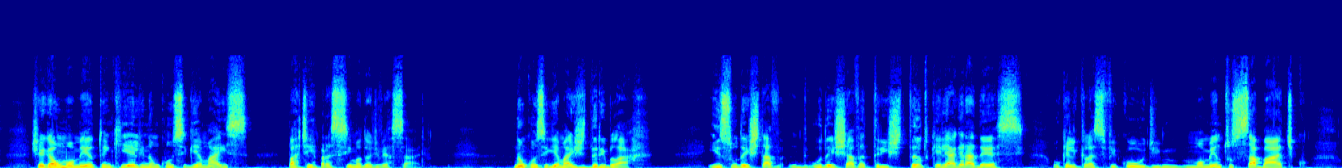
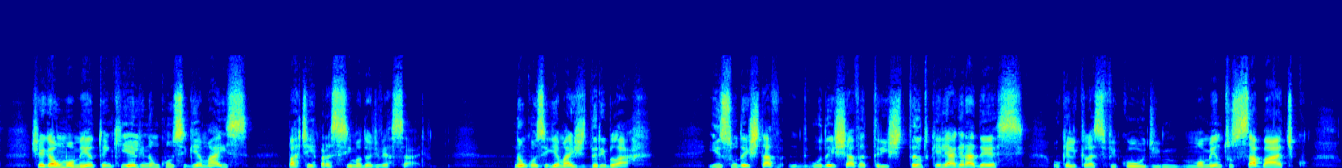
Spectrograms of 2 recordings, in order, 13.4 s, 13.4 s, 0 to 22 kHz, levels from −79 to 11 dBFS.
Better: first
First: none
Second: thin; very; fading below 300 Hz

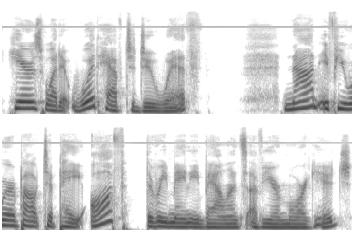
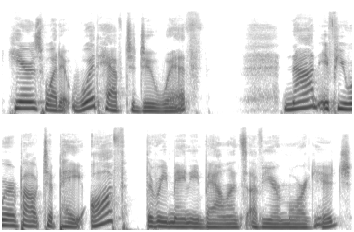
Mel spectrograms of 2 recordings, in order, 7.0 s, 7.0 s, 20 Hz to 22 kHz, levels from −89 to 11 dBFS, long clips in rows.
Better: second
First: high-pitched whine; faint; throughout; 8.5 kHz, 30 dB below the speech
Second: none

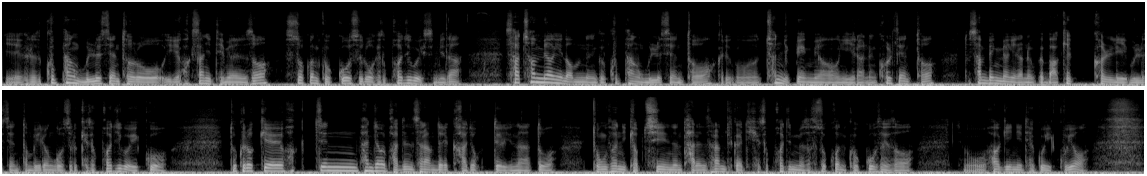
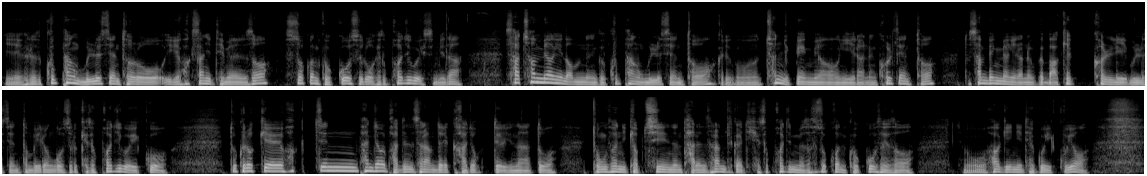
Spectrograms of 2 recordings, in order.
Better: second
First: low rumble; faint; throughout; 20 dB below the speech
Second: none

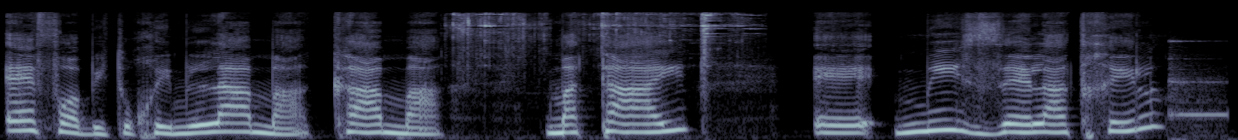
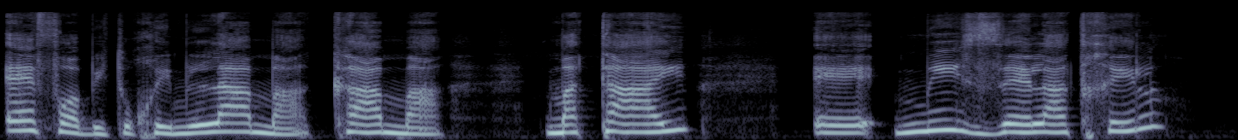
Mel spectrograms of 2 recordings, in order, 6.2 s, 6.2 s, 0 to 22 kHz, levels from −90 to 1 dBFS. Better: second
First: jangling keys; noticeable; from 2.5 to 3.5 s; peak 2 dB below the speech // doorbell; faint; at 6 s; peak 15 dB below the speech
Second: none

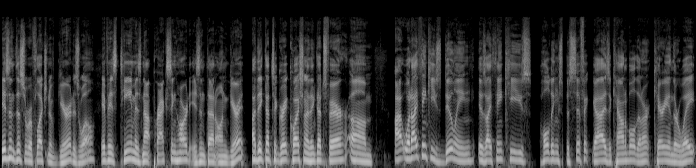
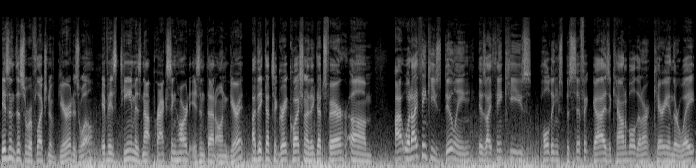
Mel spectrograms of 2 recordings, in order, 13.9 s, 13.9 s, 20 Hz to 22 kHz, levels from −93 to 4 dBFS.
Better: first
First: none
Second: wind noise on the microphone; occasional gusts; 20 dB below the speech

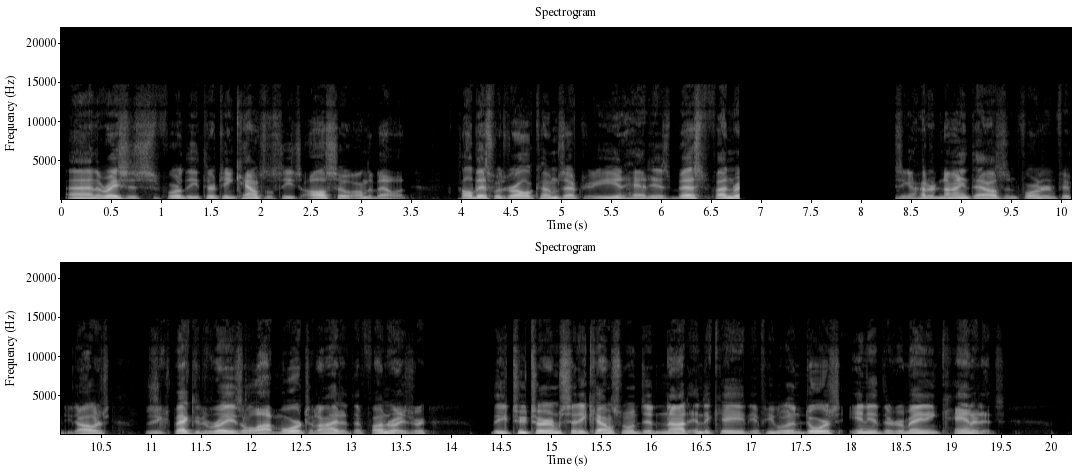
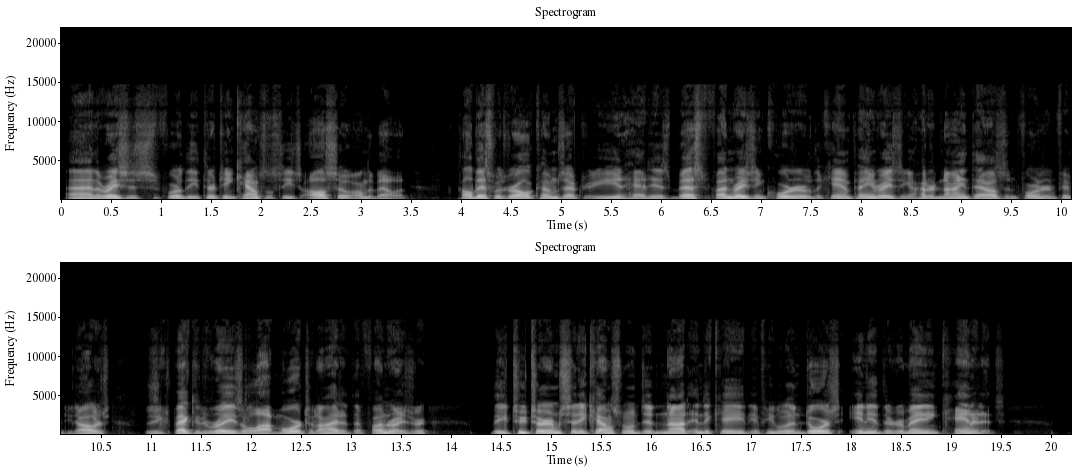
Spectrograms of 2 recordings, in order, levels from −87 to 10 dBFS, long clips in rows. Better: second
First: audio cutting out; at 7 s for 1.5 s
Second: none

